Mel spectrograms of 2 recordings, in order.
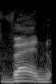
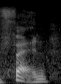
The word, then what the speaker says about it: Vann: Vann, sometimes pronounced Venn or even Fen, means bog, and that's thought to relate to an ancient settlement below the Surrey sandhills.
